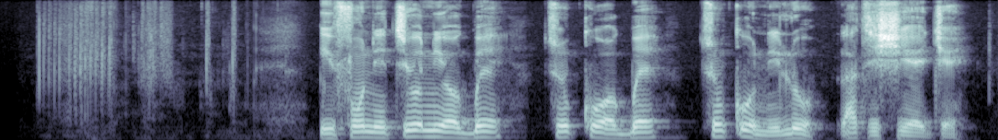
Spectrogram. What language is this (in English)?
Yoruba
